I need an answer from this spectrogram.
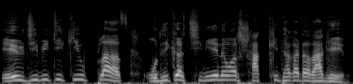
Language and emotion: Bengali, angry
